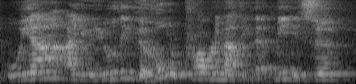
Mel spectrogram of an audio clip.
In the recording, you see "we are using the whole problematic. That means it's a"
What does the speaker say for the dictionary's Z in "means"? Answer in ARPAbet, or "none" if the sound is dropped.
none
